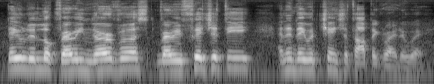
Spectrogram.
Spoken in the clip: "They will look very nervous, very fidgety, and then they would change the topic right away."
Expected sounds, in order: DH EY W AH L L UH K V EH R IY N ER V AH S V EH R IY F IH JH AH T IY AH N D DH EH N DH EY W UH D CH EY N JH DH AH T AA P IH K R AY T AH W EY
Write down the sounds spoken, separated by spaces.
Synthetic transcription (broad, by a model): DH EY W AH W L UH K V EH R IY N ER V AH S V EH R IY F IH JH AH T IY AH N D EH N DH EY W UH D CH EY N JH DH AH T AA P IH K R AY T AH W EY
